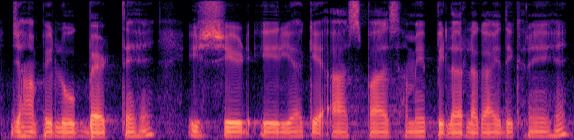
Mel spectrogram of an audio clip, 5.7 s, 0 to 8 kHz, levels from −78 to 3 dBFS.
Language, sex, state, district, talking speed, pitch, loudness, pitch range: Hindi, male, Gujarat, Valsad, 165 wpm, 90 Hz, -20 LUFS, 90-95 Hz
